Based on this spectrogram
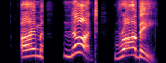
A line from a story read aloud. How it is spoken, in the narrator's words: cried the child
